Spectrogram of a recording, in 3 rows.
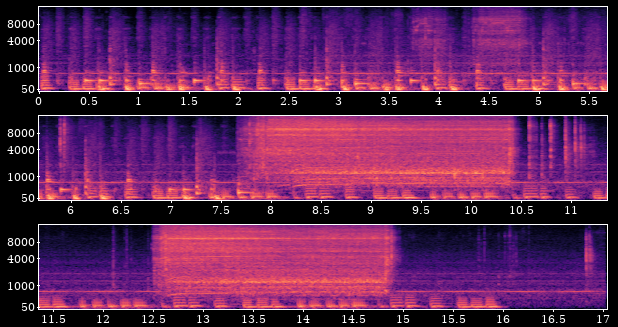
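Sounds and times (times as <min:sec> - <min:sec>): background music with steady beat: 0:00.0 - 0:16.8
small power tool whining: 0:03.6 - 0:06.4, 0:07.6 - 0:10.8, 0:12.5 - 0:15.0.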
